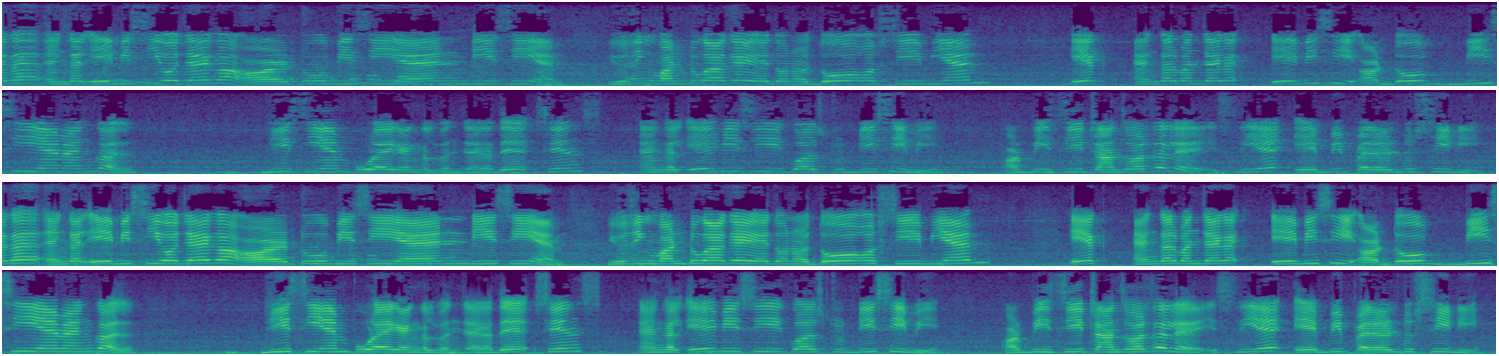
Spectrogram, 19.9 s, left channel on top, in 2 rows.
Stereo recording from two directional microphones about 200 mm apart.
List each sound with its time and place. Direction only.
0.0 s a woman's voice: 50° right (ahead or behind)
